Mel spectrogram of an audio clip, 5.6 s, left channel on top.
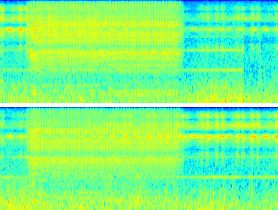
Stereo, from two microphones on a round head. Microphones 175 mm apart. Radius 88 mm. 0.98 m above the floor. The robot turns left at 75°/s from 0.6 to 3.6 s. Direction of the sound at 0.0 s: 125° left.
